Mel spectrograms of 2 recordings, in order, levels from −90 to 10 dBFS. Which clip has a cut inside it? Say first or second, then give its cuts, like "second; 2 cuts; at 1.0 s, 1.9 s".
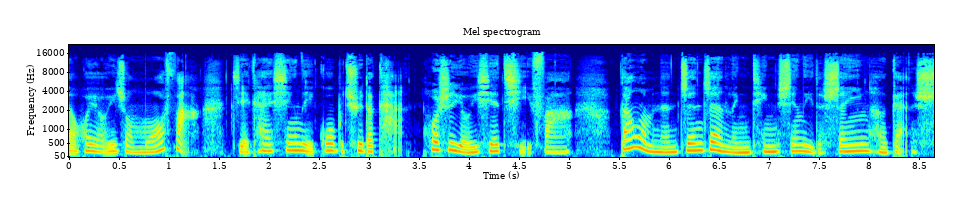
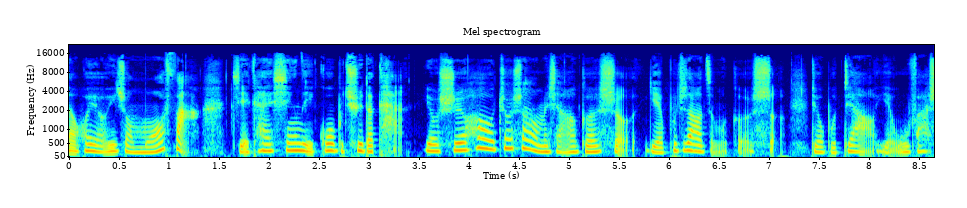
second; 2 cuts; at 3.5 s, 7.4 s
